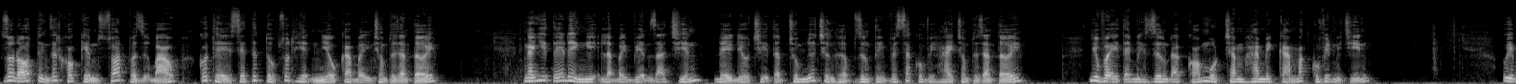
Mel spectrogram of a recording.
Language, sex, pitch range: Vietnamese, male, 100-130 Hz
